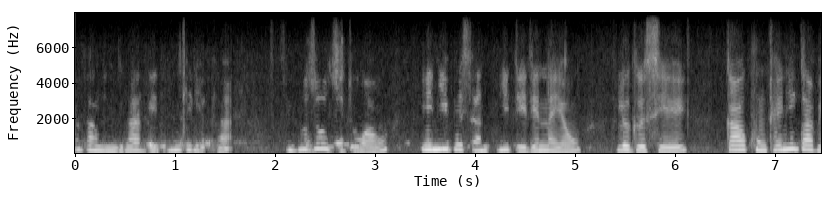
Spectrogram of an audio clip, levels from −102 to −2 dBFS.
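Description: A speech clip carried throughout by the AMR wideband (HD Voice) codec at 8.85 kbit/s, whose rough, raspy texture persists everywhere rather than appearing in bursts like packet loss. From 0.0 to 1.47 s, 2.05 to 2.89 s and 3.45 to 4.47 s the talker dips by up to about 15 dB, most likely speech suppressed in double talk, since each dip coincides with a second voice instead of falling randomly. That other side's voice leaking through is heard at 0.54 to 1.68 s, 2.33 to 2.73 s and 3.32 to 3.93 s, roughly 15 to 20 dB below the talker, with likely residual echo as the cause; it differs from background chatter by tracking the suppression.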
